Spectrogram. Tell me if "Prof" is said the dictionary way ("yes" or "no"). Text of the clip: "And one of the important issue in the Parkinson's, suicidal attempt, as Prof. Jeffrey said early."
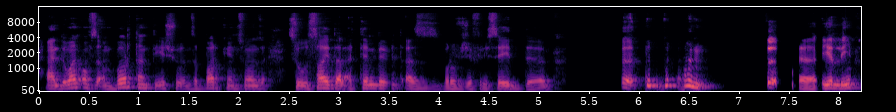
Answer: no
